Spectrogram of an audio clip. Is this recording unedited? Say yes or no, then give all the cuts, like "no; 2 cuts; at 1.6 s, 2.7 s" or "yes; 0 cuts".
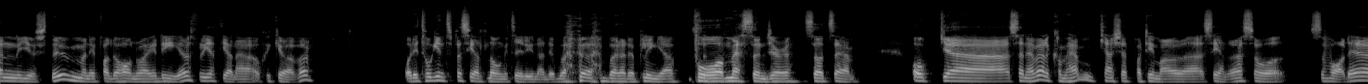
no; 1 cut; at 6.9 s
